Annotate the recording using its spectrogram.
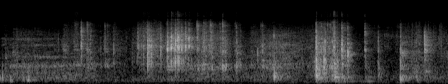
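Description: A few light knocks and clatters of hard objects being handled, with a short scraping rustle about one and a half seconds in.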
